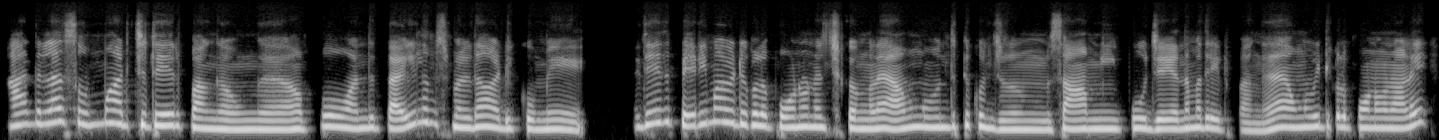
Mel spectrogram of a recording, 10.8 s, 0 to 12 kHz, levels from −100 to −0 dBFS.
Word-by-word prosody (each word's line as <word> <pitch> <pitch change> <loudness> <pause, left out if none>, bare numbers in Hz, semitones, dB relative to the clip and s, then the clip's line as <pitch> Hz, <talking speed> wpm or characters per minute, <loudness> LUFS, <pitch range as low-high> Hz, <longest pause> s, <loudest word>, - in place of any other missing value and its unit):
அதெல்லாம் 290 +4 -1
சும்மா 280 +2 -2
அடிச்சிட்டே 255 -1 +1
இருப்பாங்க 210 -6 0
அவுங்க. 180 0 +1 0.3
அப்போ 185 +5 -4 0.2
அந்த 200 +2 0
தைலம் 275 +11 0
ஸ்மெல் 215 -2 0
தான் 230 -1 +2
அடிக்குமே! 185 -1 -1 0.6
இதே 265 +5 0
இது 325 - -5
பெரியம்மா 280 +7 0
வீட்டுக்குள்ள 265 -5 +1
போனோன்னு 220 0 +2
வச்சுக்கோங்களேன், 190 +1 +1
அவுங்க 220 +4 +1
வந்துட்டு 220 +4 -1
கொஞ்சம் 175 -5 +1 0.2
சாமி 190 0 +1 0.2
பூஜை 185 -2 +2
அந்த 200 +2 0
மாதிரி 210 -3 0
இருப்பாங்க. 155 -2 -7 0.2
அவுங்க 215 +1 0
வீட்டுக்குள்ளே 225 -2 -2
போனோனாலே, 205 +3 +1
210 Hz, 155 wpm, -22 LUFS, 190-250 Hz, 0.6 s, தான்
